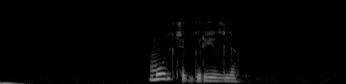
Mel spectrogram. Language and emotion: Russian, neutral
